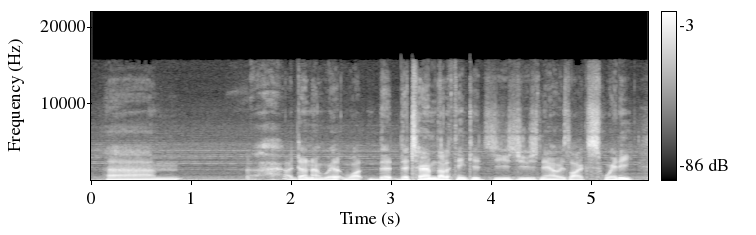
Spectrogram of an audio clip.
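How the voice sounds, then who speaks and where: In an Australian accent, a man of medium pitch talks at a moderate pace with fairly even intonation over noticeable background noise. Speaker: laundromat business owner. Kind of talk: interview. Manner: hesitant, many fillers.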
